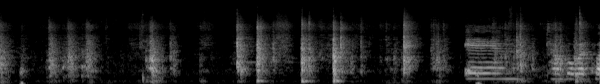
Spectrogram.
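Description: Scattered short clicks and rustles of things being handled, with a brief held voice sound about five seconds in.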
